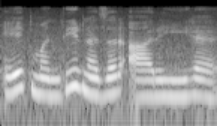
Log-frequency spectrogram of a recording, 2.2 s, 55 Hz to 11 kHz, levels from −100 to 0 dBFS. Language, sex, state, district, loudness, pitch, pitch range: Hindi, female, Chhattisgarh, Raipur, -15 LUFS, 205 Hz, 190-225 Hz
